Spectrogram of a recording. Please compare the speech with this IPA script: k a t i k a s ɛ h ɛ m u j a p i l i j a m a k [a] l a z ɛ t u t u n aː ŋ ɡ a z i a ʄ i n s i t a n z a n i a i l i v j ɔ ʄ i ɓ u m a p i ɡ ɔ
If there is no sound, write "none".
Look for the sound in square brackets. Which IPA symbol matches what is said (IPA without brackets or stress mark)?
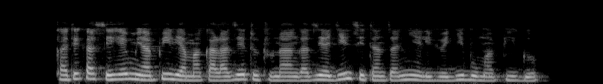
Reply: a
